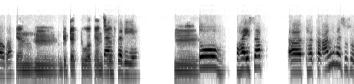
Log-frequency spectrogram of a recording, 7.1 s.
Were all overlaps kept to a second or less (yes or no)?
yes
